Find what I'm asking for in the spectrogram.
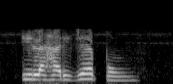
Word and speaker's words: Ilajariyepun: Dejemos que una muchacha de por aquí, nos lo diga con mejor pronunciación. – Está lloviendo. En malecu se dice. Ilajariyepun. Ilajariyepun.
